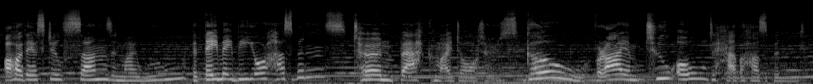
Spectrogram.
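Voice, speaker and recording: A grieving older widow pleads with sorrow, as an actress plays her in a radio-style drama. Her voice sits mid-pitched, and clear music runs underneath the lines. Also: close to an everyday voice. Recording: music playing behind.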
